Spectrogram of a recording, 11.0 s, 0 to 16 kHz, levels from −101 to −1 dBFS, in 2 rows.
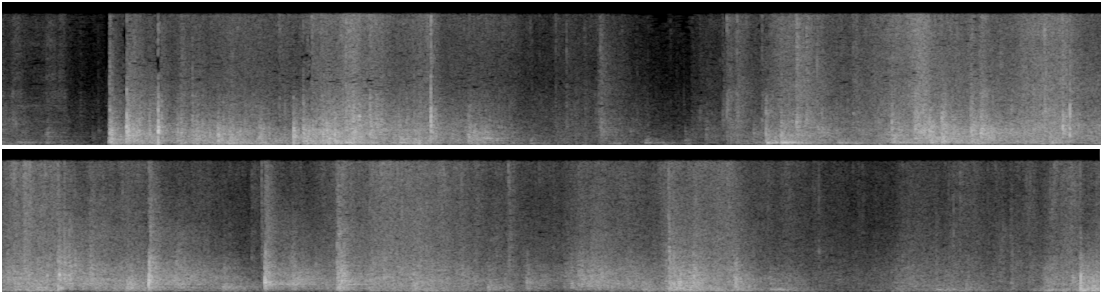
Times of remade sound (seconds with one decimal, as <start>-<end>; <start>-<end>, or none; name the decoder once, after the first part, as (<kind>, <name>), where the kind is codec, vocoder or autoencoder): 5.0-7.1 (vocoder, BigVGAN v2); 8.2-11.0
